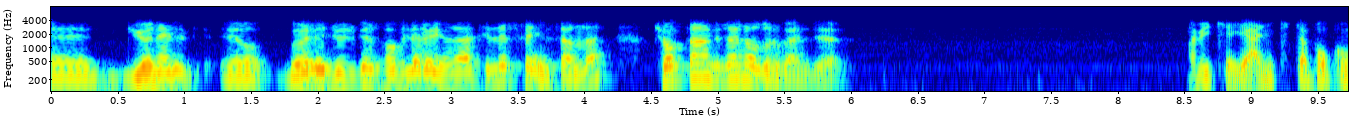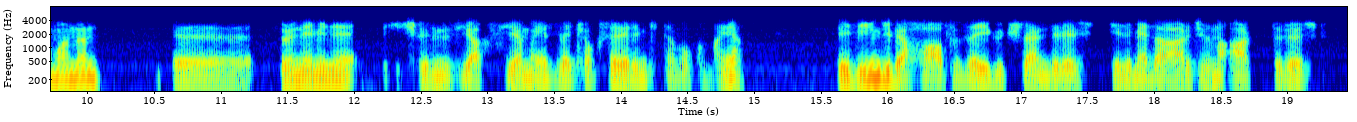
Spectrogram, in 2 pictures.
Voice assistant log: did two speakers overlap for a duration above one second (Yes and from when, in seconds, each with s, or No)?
No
